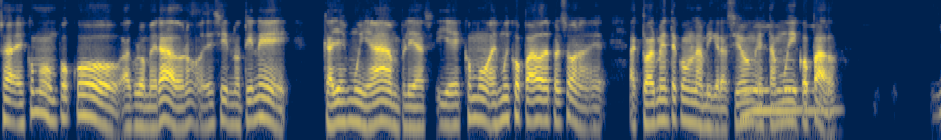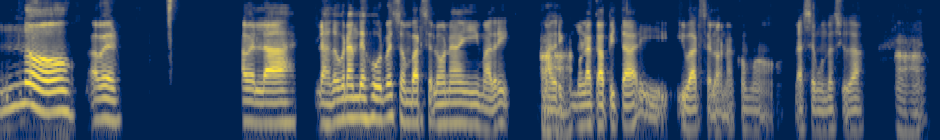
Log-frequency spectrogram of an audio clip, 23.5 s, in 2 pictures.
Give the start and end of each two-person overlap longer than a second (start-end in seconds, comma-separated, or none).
9.2-10.5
